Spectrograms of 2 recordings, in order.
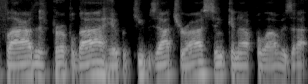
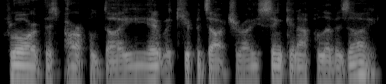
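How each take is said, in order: First: It is spoken in an American Southern accent. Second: It is spoken in Shakespearean Original Pronunciation.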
